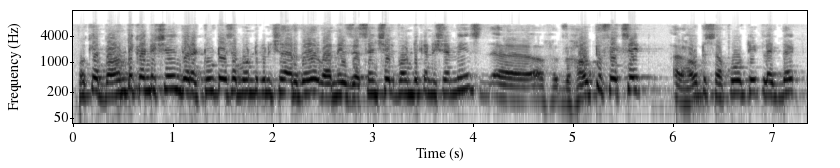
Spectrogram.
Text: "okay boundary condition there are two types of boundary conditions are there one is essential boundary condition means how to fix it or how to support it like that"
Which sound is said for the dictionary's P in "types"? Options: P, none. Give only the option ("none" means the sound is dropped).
none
